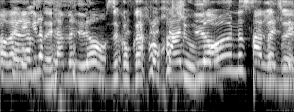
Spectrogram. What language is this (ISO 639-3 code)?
heb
